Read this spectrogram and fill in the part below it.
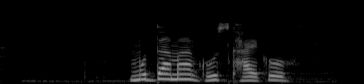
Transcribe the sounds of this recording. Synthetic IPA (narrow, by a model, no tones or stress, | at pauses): mud̪ːamaɡʱuskʰaeko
